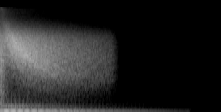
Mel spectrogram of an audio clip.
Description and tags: Created by layering synths on Logic Pro X.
